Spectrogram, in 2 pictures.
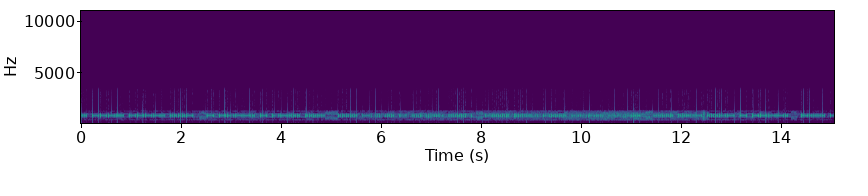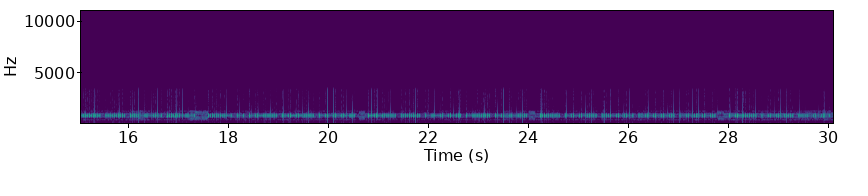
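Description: Fast Morse code on a shortwave receiver: a single tone keyed rapidly on and off through a narrow filter, with faint static hiss behind it. The uploader takes it for a Russian agent transmitter sending messages to the USA.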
